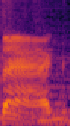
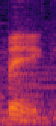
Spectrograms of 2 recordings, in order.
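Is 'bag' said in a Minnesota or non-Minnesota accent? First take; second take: non-Minnesota; Minnesota. First: The word is said without a Minnesota accent. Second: The word is said with a Minnesota accent. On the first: The speaker calls it right. "This is a bag" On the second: The speaker calls it wrong. "not a bag"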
